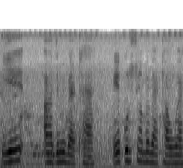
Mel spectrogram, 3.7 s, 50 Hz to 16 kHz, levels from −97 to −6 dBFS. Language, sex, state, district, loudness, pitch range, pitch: Hindi, female, Haryana, Jhajjar, -17 LUFS, 175-210 Hz, 195 Hz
